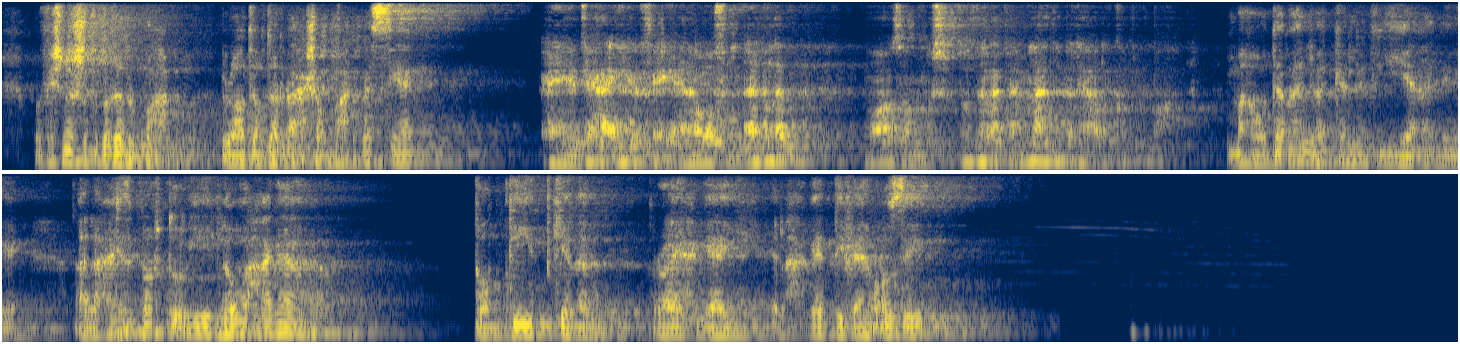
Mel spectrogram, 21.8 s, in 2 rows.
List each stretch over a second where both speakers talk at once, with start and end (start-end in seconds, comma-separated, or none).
none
